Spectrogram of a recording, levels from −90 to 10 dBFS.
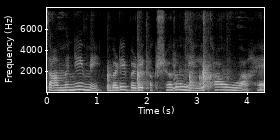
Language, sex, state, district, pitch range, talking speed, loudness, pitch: Hindi, female, Uttarakhand, Tehri Garhwal, 235-260 Hz, 110 wpm, -20 LUFS, 245 Hz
